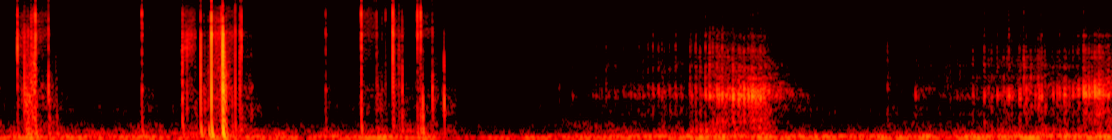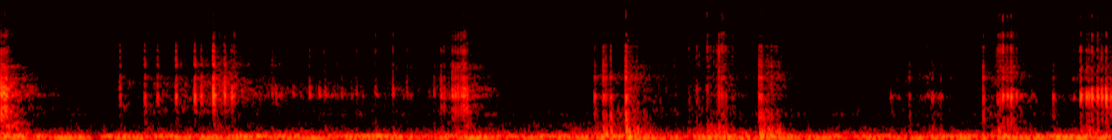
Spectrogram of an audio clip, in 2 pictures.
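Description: Long acrylic nails tap and scratch the printed coated-canvas strap of an empty Gucci slide sandal with a rubber sole. A few sharp, bright clicks come first, then a steady run of soft, raspy scratching strokes that rise and fade over a low background hum.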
